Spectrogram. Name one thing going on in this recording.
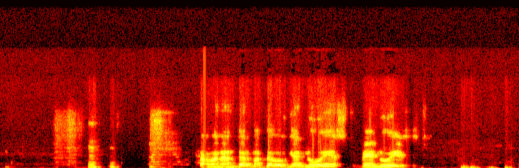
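An elderly man lectures calmly over an online call.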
